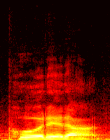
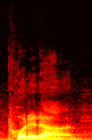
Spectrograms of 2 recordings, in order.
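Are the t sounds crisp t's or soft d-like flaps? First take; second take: d-like flaps; d-like flaps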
